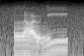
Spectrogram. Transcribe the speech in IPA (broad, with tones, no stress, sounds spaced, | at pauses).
l ɑ̰˨˩ ʊ̯ l i˥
